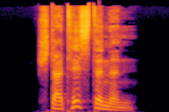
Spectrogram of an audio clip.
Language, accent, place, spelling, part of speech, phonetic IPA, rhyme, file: German, Germany, Berlin, Statistinnen, noun, [ʃtaˈtɪstɪnən], -ɪstɪnən, De-Statistinnen.ogg
- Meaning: plural of Statistin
